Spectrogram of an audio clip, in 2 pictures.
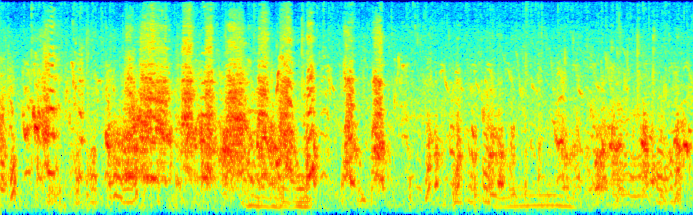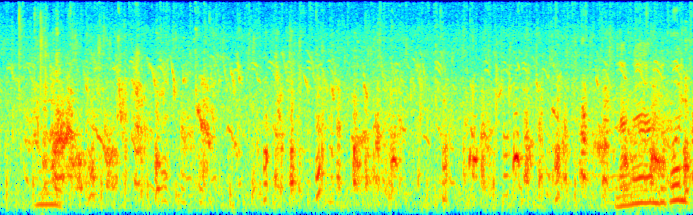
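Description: A fighting cock clucks repeatedly in a field, with short guttural calls coming in irregular runs, close by, while other birds chirp faintly in the background.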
